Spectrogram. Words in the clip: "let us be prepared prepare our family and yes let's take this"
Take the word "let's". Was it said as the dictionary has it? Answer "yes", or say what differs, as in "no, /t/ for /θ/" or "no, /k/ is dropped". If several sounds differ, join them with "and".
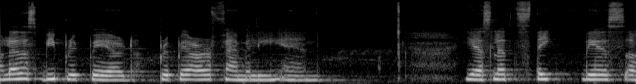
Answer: yes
